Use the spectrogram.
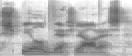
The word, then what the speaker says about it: Spiel des Jahres: is our history of the winners of the Spiel desaris and I said it right this time I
